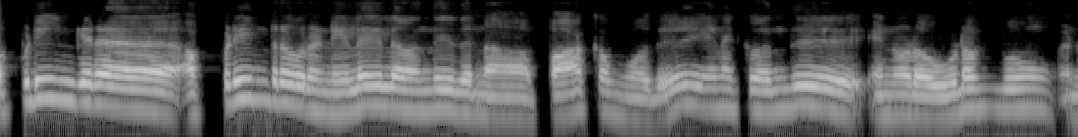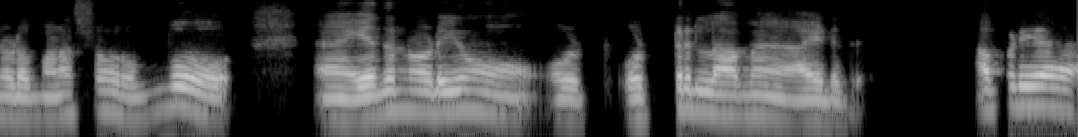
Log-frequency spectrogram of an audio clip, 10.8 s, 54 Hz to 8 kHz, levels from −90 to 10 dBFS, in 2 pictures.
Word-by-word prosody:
அப்படிங்கிற 205 -3 +1 0.5
அப்படின்ற 200 +9 -1
ஒரு 155 - 0
நிலையில 165 +3 +3
வந்து 150 +1 -2
இத 140 - +1
நான் 120 -1 -2
பார்க்கும்போது 130 -5 -2 0.2
எனக்கு 155 -1 -5
வந்து 165 +4 -2 0.4
என்னோட 130 -1 +1 0.2
உடம்பும், 160 +2 -1
என்னோட 120 -1 -1
மனசும் 130 +4 -4
ரொம்ப 145 +9 -6 0.7
அ - - 0 0.2
எதனோடயும் 145 +1 0 0.7
ஒட்று 115 +8 -2
இல்லாம 130 -2 +1 0.3
ஆயிடுது. 100 -2 -3 0.6
அப்படியே 170 +2 +2
150 Hz, 115 wpm, -23 LUFS, 130-165 Hz, 0.7 s, நிலையில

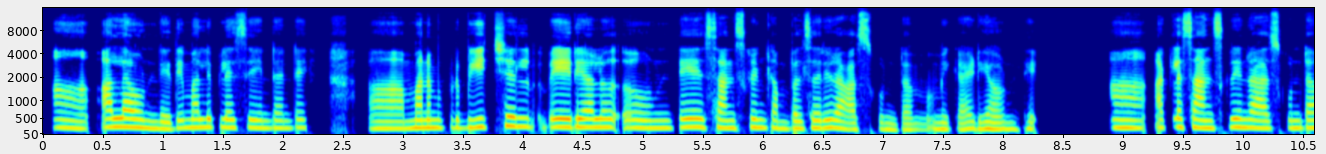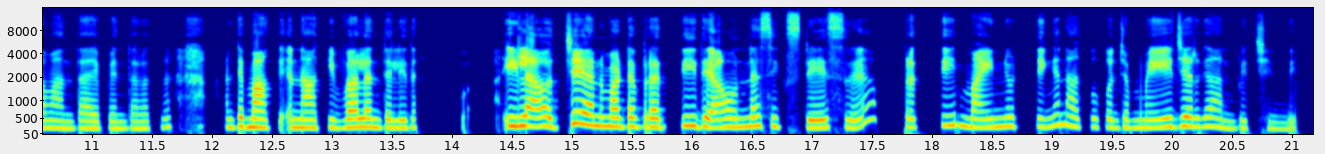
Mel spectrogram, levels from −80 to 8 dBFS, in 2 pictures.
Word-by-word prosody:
ఆ! - - -2 0.4
అలా 245 0 +3
ఉండేది. 200 -1 -3
మళ్ళీ 230 +1 0
ప్లస్ 230 -1 -3
ఏంటంటే, 215 +1 -6 0.6
ఆహ్, 200 0 -2
మనం 220 0 +2
ఇప్పుడు 220 +1 -7
బీచ్చెల్ 250 +3 +1 0.3
ఏరియాలో 235 0 +2 0.2
ఆహ్, 225 - -2 0.2
ఉంటే 215 +2 -4 0.2
సన్ 215 -2 -1
స్క్రీన్ 230 -2 -3
కంపల్సరీ 205 +2 -2
రాసుకుంటాం, 175 -2 -6 0.2
మీకు 180 0 -7
ఐడియా 195 -1 -1
ఉంటే. 185 +1 -8 0.7
ఆ! - - 0 0.3
అట్లా 240 +2 -2
సన్ 220 -2 +2
స్క్రీన్ 235 -1 -1
రాసుకుంటాం. 215 +1 -3
అంతా 200 +1 -5
అయిపోయిన 200 0 -5
తర్వాతన 205 +4 -7 0.5
అంటే, 255 +3 +2
మాక్ 235 -3 +4 0.2
నాకివ్వాలని 230 +2 +3
తెలీదా? 220 +1 -2 0.4
వ - - -25 0.4
ఇలా 270 -1 +9
వచ్చేయనమాట 265 -1 +5 0.2
ప్రత్తీది. 250 +2 +3
ఆ - - +1
ఉన్న 250 +2 +1
6 260 -3 -4
డేస్, 225 +1 +1 0.5
ప్రతి 240 +4 -4 0.2
మైన్యూట్ 245 +2 0
థింగే 250 +5 -3
నాకు 245 -2 -6
కొంచెం 225 0 -3 0.2
మేజర్‍గా 250 +2 +2
అనిపిచ్చింది. 200 -3 -10
225 Hz, 135 wpm, -21 LUFS, 210-245 Hz, 0.7 s, ఇలా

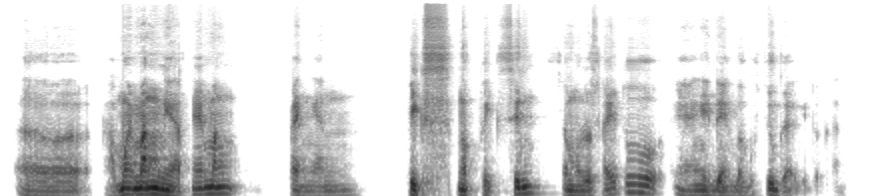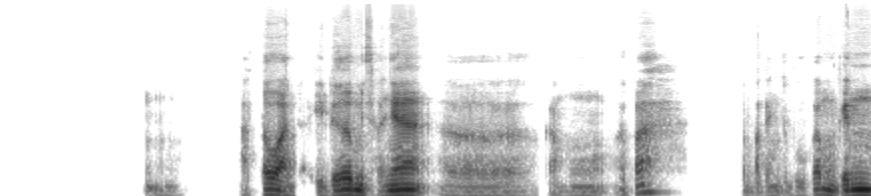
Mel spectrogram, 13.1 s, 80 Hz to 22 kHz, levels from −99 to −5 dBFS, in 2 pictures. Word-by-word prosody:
eee, 95 -2 -8 0.2
kamu - - +1
emang 120 +1 +9
niatnya 105 +2 +2
emang 130 0 +5 0.5
pengen 95 +1 -9 0.4
fix - - -1
nge - - +1
fix-in 130 +1 -1 0.2
se 135 - -22
menurut 95 0 -4
saya 110 +5 -6
itu 155 -2 -3
ide 100 -2 -5
yang 90 - -11
bagus 90 +2 -19
juga 110 - -3
gitu - - -27
kan. - - -35 1.4
Mhm. 90 -3 -19 0.5
Atau 110 - -1
ada 95 -2 +1
ide 100 +4 +4
misalnya, 105 +1 +4
eee, 90 -3 -13 0.2
kamu 90 0 -18 0.3
apa - - -4 0.7
tempat - - -16
yang 90 - -14
terbuka 90 +4 -11
mungkin, 105 0 +2
95 Hz, 140 wpm, -29 LUFS, 90-110 Hz, 1.4 s, emang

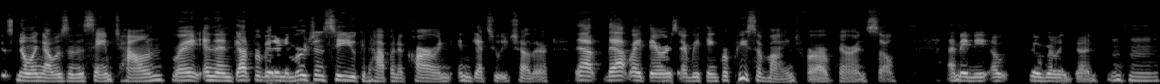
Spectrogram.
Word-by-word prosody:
just 420 -1 -6
knowing 170 -3 +4
I 150 - +4
was 160 +1 -1
in 155 - -1
the 160 - 0
same 160 0 0
town, 175 +7 0
right, 185 0 +4
and 195 0 +4
then 175 -1 +4
God 195 +1 +4
forbid 190 -2 +1
an 180 -1 +3
emergency, 210 +2 +2
you 185 -2 +3
can 185 -2 -7
hop 155 -1 -2
in 165 - -5
a 150 - -7
car 150 -2 +2
and 155 +3 -6
and 175 -2 -3
get 155 -3 -2
to - - -7
each - - -8
other. - - -5 0.2
That 195 -2 +4
that 195 +1 +5
right 190 -2 +2
there 170 0 +3
is 170 - -2
everything 170 -1 -2
for 195 +3 -3
peace 260 -5 0
of 180 -4 -3
mind 130 -3 -6
for - - -3
our 75 -1 -1
parents. - - -6
So, - - -7 0.5
I 180 - -2
made 180 -3 +3
me 165 0 -1
o 170 0 -3 0.2
feel 175 -3 +1
really 160 -2 -1
good. 205 - -7
Mhm. 180 -4 -7
175 Hz, 255 wpm, -25 LUFS, 160-195 Hz, 0.5 s, that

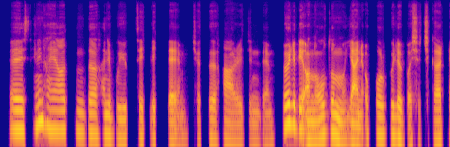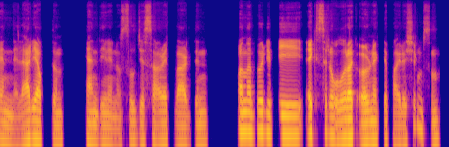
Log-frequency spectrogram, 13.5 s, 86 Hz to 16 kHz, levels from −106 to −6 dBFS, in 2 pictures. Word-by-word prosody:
Eee, 160 0 +5 0.2
senin 210 +4 +4
hayatında, 155 -5 -2
hani, 135 -2 -2
bu 120 - -5
yükseklikte 115 +1 -3 0.2
çatı 110 0 -5
haricinde 100 -2 -5 0.2
böyle 195 +1 +7
bir 165 - +6
an 105 0 +4
oldu 130 +6 +1
mu? 110 -6 +2
Yani 95 -3 +5
o - - -5
korkuyla 130 -3 +1
başa - - -5
çıkarken 110 -4 -2
neler 95 +6 0
yaptın, 105 -3 0 0.3
kendine 95 -3 -3
nasıl 100 +6 -9
cesaret 100 0 -3
verdin, 95 +1 -3 0.5
bana 150 -2 +3
böyle 145 -2 +2
bir 130 -1 +3
ekstra 135 -1 +2
olarak 120 +2 +5
örnekle 105 +1 +2
paylaşır 95 - -6
mısın? 110 -10 -9
110 Hz, 140 wpm, -25 LUFS, 100-135 Hz, 0.5 s, böyle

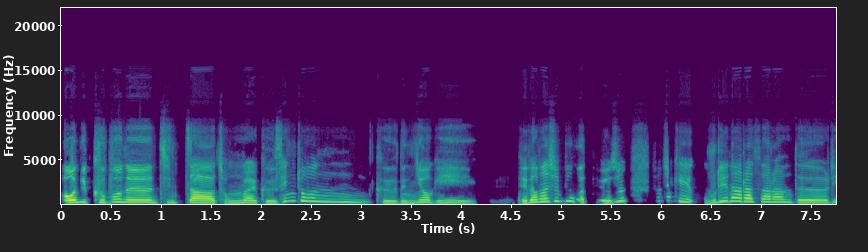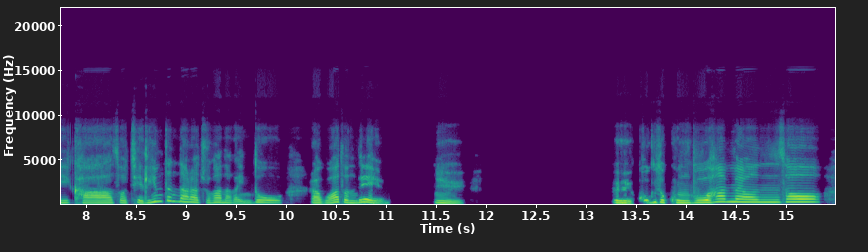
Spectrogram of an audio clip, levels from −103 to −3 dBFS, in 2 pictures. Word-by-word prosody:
아니 260 0 +6
그분은 260 -1 +3
진짜 220 0 +4
정말 210 +3 -1
그 195 -2 -3
생존 325 - -3
그 200 -2 -3
능력이 205 -3 -3 0.4
대단하신 305 - +2
분 390 -2 -3
같아요. 215 -1 -2
솔 365 - -2 0.3
솔직히 400 -7 -5
우리나라 345 - +3
사람들이 240 -7 +1
가서 195 +1 -2
제일 210 +1 -5
힘든 355 - -3
나라 300 -6 -1
중 230 0 -11
하나가 230 -6 -4
인도라고 210 0 -5
하던데 245 -5 +1 0.5
예. 185 -3 -4 1.6
예. 205 -2 +3
거기서 245 +2 -1
공부하면서 280 +5 +2
245 Hz, 250 characters per minute, -24 LUFS, 215-300 Hz, 1.6 s, 아니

